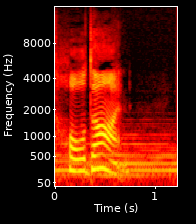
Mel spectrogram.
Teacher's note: So, the in links with the a in apple, and voila, we have an apple. Similarly, the d in hold merges with the o in on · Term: Catenation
